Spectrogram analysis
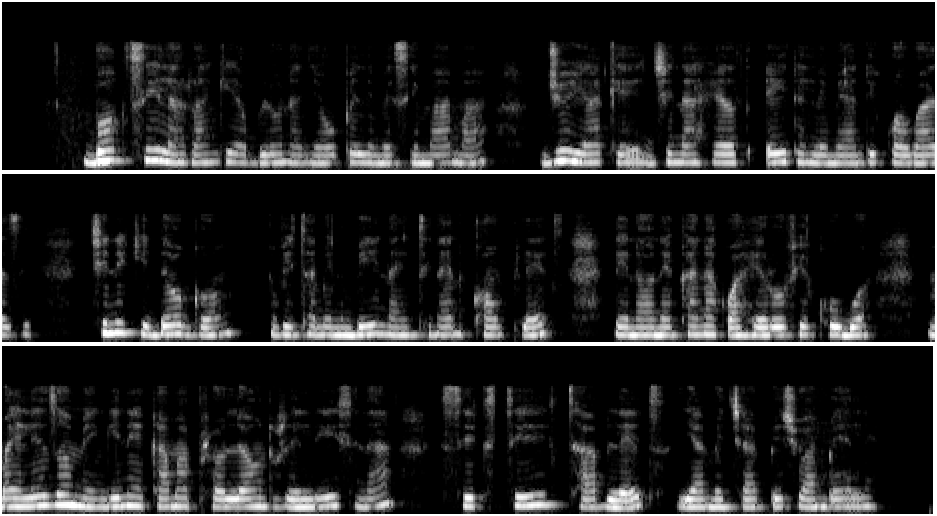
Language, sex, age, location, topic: Swahili, female, 25-35, Nairobi, health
